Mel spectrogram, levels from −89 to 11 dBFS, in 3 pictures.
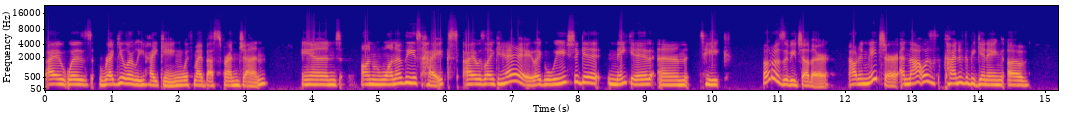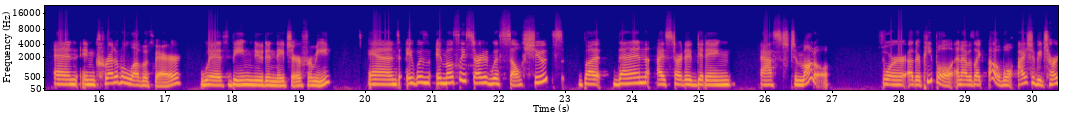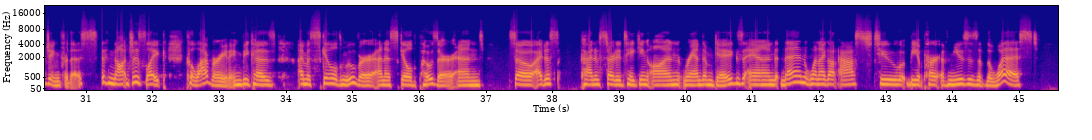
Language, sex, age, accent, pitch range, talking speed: English, female, 20-39, American, 175-210 Hz, 160 wpm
